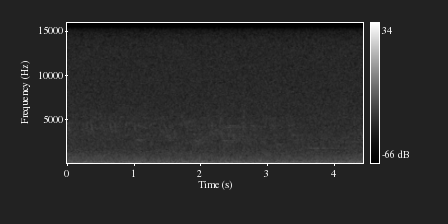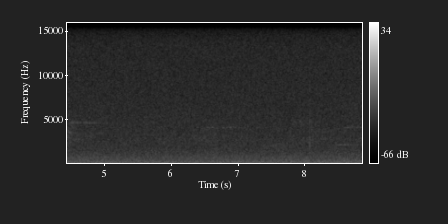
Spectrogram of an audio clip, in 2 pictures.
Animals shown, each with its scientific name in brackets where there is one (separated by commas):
Black-throated Green Warbler (Setophaga virens)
